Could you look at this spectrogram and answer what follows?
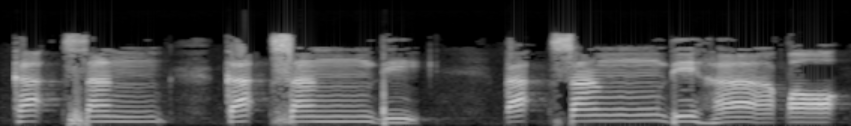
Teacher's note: Maka sang di sini ada gunnah. Tanwin bertemu dengan da. Sehingga kita baca dua harokat dan makhrajnya dari khoysum.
